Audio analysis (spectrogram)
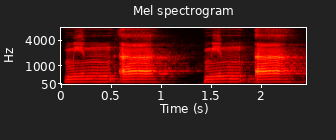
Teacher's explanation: Begitu juga dengan kanu, dua-duanya dibaca panjang 2 harokat disebut sebagai mad tabi'i. Sementara nun dibaca jelas atau idhar halqi karena nun bertemu dengan huruf tenggorokan yaitu hamzah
